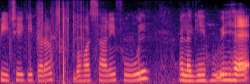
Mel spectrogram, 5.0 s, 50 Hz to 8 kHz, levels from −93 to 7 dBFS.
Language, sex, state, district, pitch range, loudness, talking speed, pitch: Hindi, female, Uttar Pradesh, Lucknow, 185-200 Hz, -21 LUFS, 110 wpm, 195 Hz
